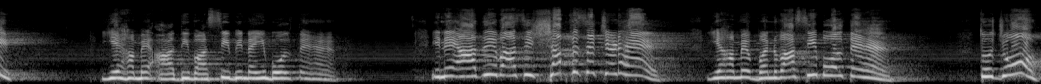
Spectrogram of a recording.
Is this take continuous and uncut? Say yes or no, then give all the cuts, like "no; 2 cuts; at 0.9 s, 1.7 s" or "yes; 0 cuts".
yes; 0 cuts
